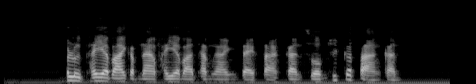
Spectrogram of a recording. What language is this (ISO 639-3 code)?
tha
